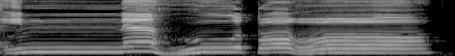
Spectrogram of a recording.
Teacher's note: 1 count, نون کے اوپر زبر 1 کاؤنٹ، حمزہ کے نیچے زیر، آگے نون مشدد آ رہا ہے، پہلے نون کے اوپر 3 کاؤنٹ کا غنہ کریں گے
